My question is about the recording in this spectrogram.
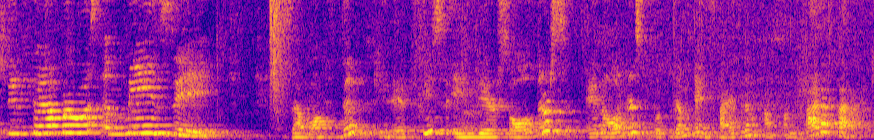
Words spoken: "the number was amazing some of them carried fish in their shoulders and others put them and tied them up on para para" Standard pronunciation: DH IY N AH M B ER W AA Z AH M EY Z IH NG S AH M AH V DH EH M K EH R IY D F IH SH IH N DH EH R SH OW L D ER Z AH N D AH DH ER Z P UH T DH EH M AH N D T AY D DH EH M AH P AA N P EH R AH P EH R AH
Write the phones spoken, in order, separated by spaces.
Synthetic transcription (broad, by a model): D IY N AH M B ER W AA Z AH M EY Z IH NG S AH M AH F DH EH M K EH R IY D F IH S IH N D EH R S OW L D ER S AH N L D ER S P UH T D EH M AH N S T AY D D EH M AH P AA N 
